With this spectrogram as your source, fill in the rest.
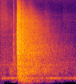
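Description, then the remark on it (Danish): A door at a main entrance hall opens with one sharp, fairly loud clunk that rings out and fades over about a second, over a steady low hum. No one speaks. “Da jeg har siddet på trappen uden for hovedengangen og ventet, går døren op”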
